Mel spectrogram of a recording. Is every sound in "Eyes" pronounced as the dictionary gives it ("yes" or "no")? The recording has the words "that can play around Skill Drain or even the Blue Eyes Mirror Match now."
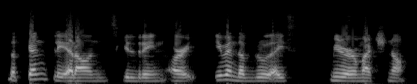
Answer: no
